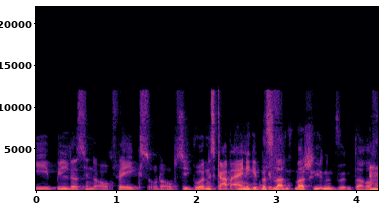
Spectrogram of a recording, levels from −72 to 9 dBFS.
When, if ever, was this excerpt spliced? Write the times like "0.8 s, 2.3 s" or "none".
1.0 s, 2.0 s, 2.8 s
